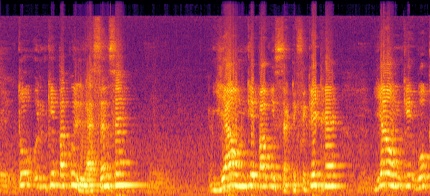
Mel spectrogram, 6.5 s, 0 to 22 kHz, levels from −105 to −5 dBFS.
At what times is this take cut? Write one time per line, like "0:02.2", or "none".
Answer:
none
